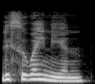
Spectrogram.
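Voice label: "lithuanian", British English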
